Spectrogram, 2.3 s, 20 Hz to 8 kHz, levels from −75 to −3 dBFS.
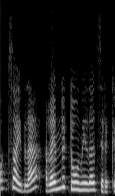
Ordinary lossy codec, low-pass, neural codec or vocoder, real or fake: none; none; codec, 16 kHz, 0.5 kbps, X-Codec, HuBERT features, trained on LibriSpeech; fake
